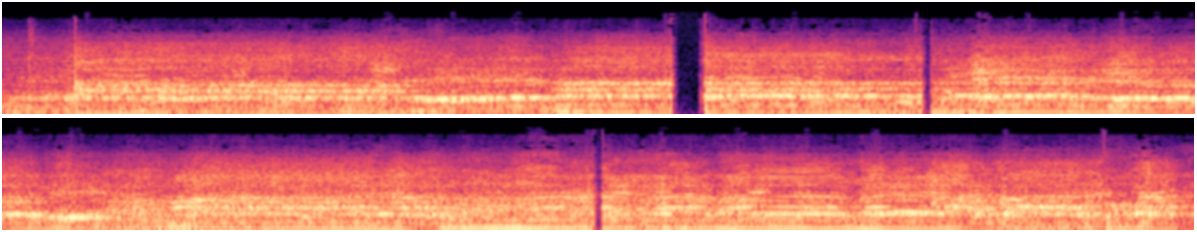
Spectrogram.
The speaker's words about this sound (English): As it starts to get dark, the crowd becomes agitated, demanding the removal of barricades so they can demonstrate in front of the Jubilee House.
